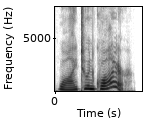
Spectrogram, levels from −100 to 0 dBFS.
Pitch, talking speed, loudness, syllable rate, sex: 275 Hz, 135 wpm, -14 LUFS, 6.4 syllables/s, female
